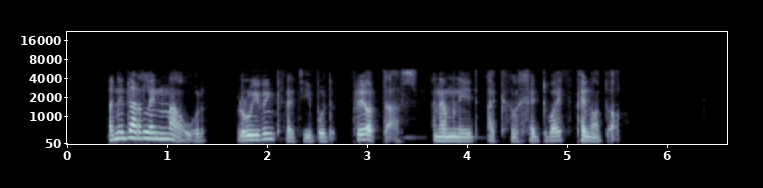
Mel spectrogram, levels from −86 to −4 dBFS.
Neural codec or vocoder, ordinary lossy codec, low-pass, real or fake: none; Opus, 64 kbps; 5.4 kHz; real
